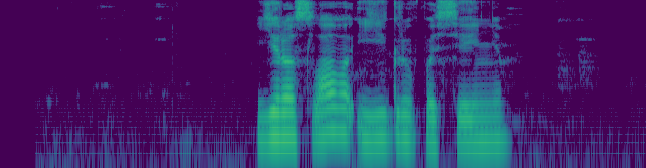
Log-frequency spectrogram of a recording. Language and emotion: Russian, neutral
